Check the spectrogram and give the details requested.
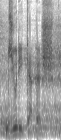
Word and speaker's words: Gyuri Kepes: I was just telling Michael out in the hallway, the proper Hungarian pronunciation of my name is Gyuri Kepes, but I'm not going to make you say that.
